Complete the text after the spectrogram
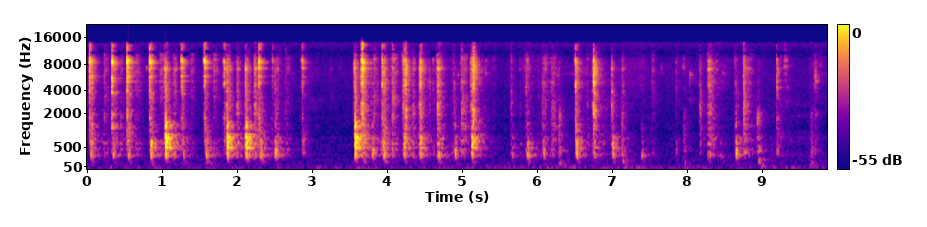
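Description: Plastic keyboard keys clack and thump rapidly under quick fingers.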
